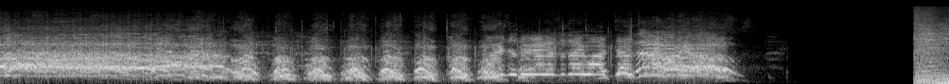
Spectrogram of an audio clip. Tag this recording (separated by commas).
Music, Speech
